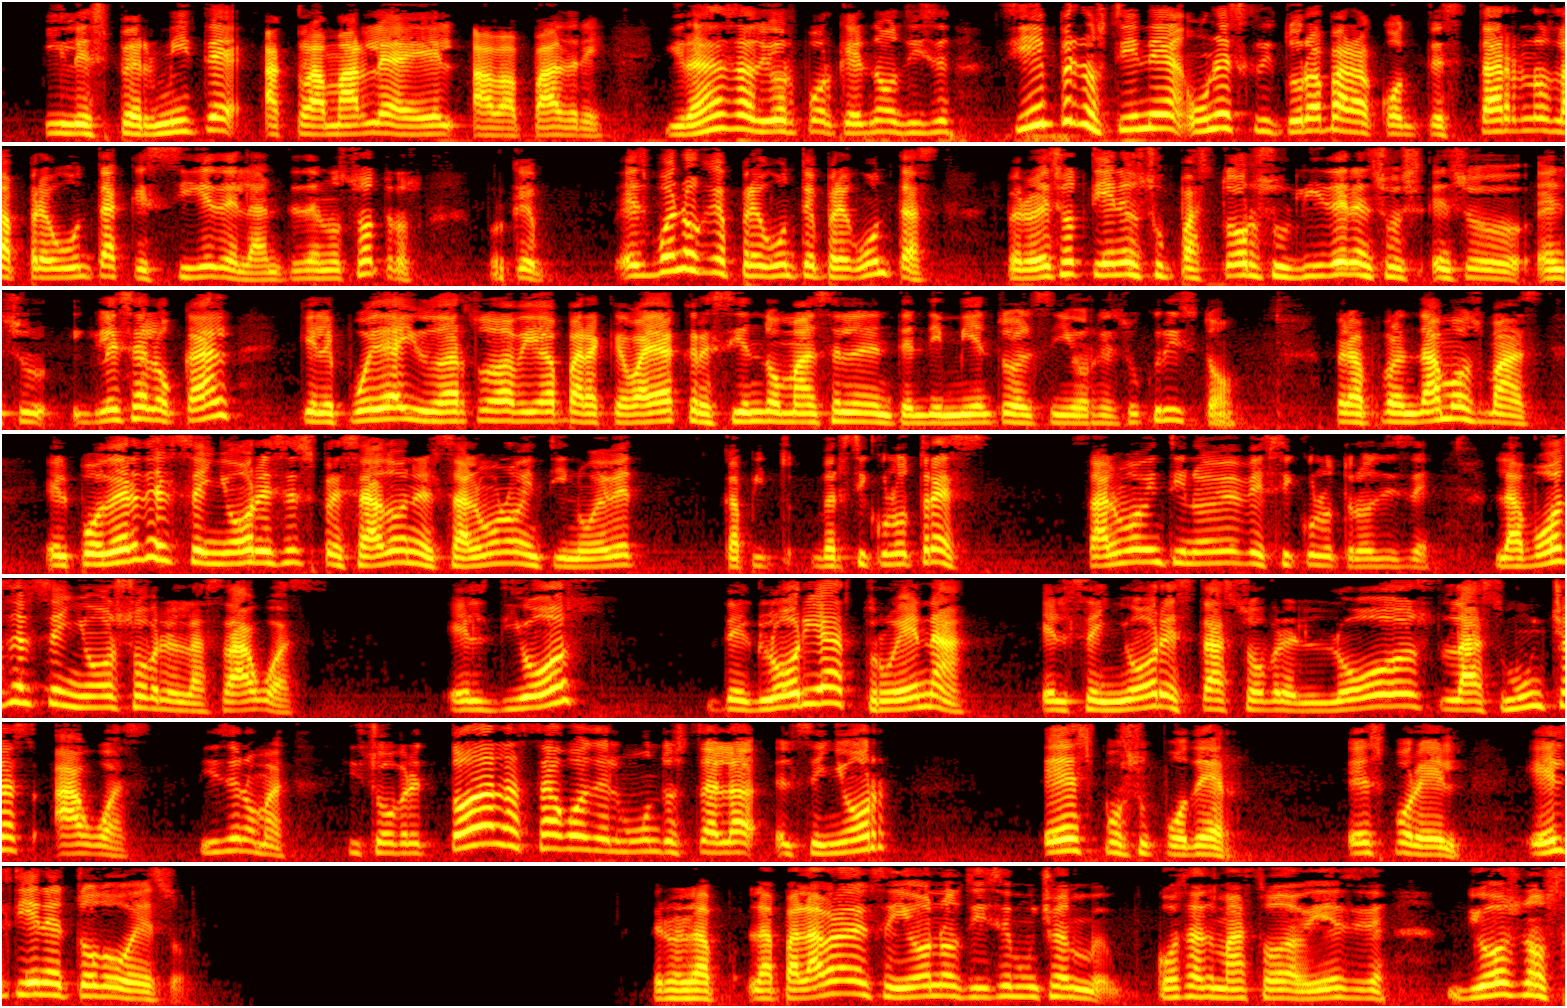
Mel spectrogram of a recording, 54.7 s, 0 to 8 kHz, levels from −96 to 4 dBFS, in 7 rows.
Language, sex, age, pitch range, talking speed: Spanish, female, 40-59, 180-235 Hz, 160 wpm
